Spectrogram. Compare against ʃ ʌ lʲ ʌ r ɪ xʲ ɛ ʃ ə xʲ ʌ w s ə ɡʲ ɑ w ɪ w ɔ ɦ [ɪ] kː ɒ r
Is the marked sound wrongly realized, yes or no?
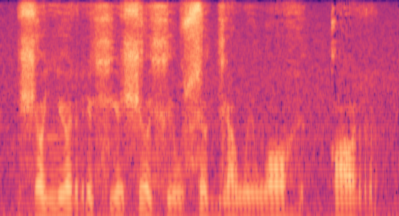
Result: no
